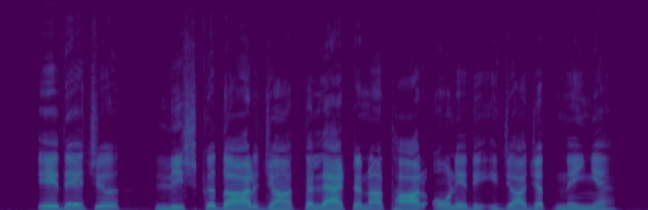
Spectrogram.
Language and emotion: Dogri, neutral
